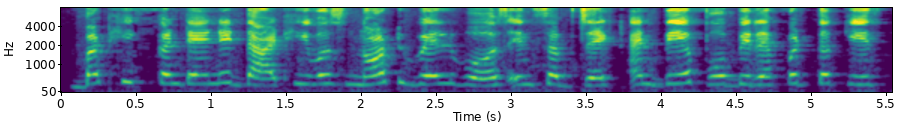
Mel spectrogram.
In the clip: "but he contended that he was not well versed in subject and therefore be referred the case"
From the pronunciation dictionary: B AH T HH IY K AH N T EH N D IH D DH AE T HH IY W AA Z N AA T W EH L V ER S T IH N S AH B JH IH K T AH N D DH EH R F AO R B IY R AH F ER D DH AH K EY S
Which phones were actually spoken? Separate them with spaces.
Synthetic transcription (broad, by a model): B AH T HH IY K AH N T EH N D IH D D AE T HH IY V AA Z N AA T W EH L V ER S IH N S AH B JH IH K T AH N D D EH R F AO R B IY R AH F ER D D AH K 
